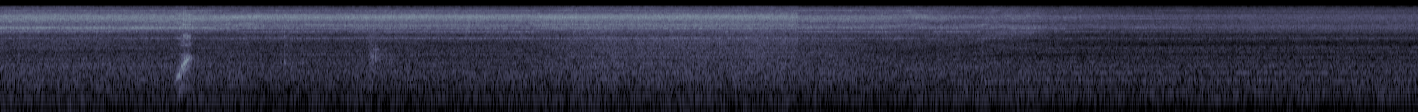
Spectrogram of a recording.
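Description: Handheld gas torch flame hissing steadily as it heats a copper cable lug to melt solder inside it. A brief chirp cuts in about a second and a half in.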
